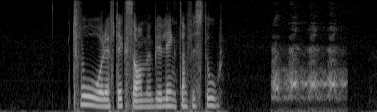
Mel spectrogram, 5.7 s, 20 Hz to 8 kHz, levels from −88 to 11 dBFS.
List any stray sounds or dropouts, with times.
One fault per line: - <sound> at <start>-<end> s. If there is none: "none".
- bark at 4.1-5.2 s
